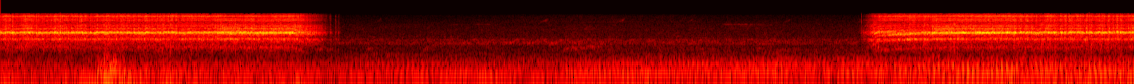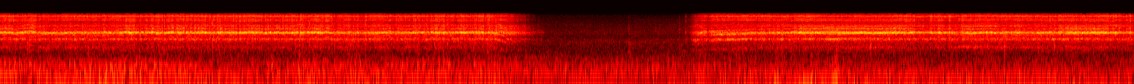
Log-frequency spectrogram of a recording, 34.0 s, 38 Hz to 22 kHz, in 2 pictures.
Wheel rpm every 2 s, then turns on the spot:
160, 160, 80, 0, 0, 0, 60, 160, 160, 160, 160, 160, 60, 20, 150, 160, 160.
none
